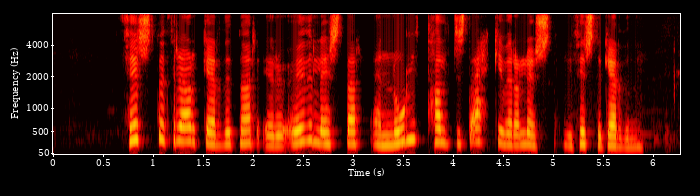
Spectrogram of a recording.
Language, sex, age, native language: Icelandic, female, 40-49, Icelandic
